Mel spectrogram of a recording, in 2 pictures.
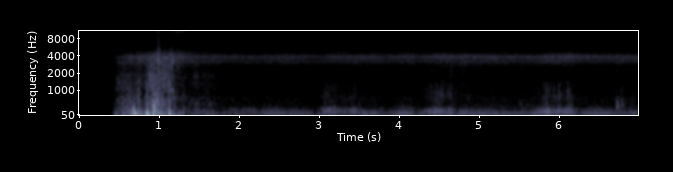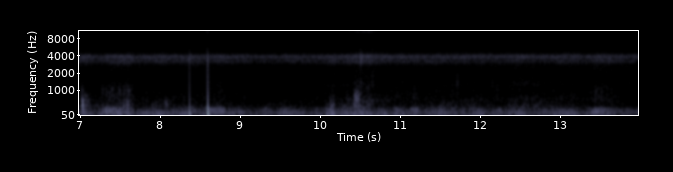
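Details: British Shorthair cat born 18 August 2010, recorded 14 May 2017 at 09:16, purring steadily with a low rumbling pulse; loud handling knocks near the start, a sharp click later, and a constant high electronic hum.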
